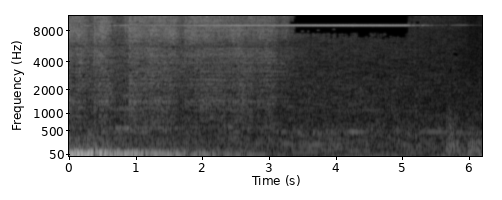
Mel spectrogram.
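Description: MIG welder crackling as a bead is laid on a car body panel, with music fading out underneath; the noise cuts off about five seconds in.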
